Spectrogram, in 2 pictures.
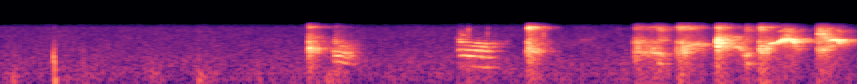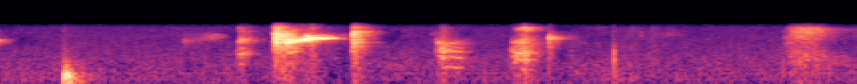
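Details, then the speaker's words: Dog Cosmo with a bad cough: series of short, harsh coughing bursts, several run together, in a quiet room. "You got a bad cough?"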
